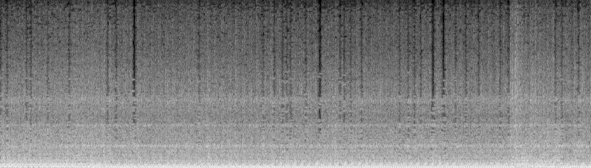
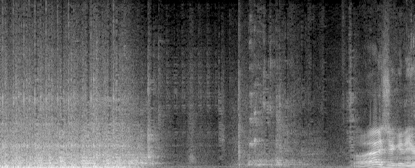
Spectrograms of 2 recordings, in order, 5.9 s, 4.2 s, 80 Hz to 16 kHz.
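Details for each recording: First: 1981/82 Honda CB750 K four-cylinder motorcycle restarted after battery refit, about two hours after the last run (sort of a cold start), fuel on; catches and settles into a steady, even idle with no knocks or rattles. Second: Cold start on a 1981/82 Honda CB750 K four-cylinder with five-year-old oil (300 miles) and old, stale fuel; fuel tap left off, so it runs lumpy, stumbling, sagging and picking up, then dies away; stops stumbling once fuel is turned on.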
